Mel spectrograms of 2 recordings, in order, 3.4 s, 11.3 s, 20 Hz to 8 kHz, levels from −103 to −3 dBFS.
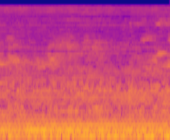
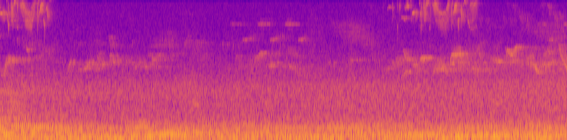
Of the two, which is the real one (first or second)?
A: second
